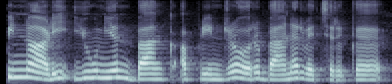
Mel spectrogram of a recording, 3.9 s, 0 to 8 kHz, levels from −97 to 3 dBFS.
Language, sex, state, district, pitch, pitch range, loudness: Tamil, female, Tamil Nadu, Nilgiris, 190 Hz, 180-230 Hz, -15 LUFS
